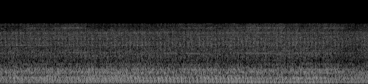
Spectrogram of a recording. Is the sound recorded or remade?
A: recorded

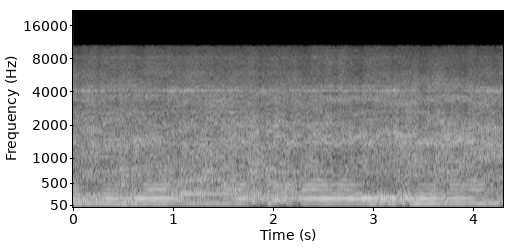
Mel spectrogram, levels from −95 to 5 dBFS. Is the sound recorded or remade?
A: remade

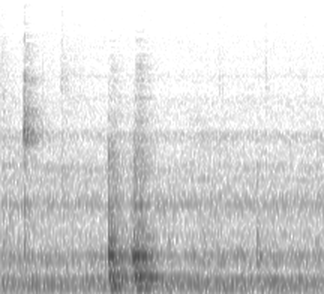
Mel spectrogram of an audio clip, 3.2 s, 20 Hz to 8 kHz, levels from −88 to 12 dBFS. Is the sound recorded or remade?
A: recorded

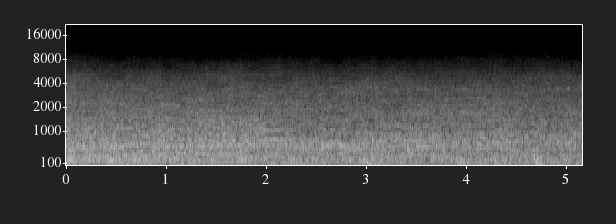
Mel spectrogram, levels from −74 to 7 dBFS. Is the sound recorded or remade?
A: remade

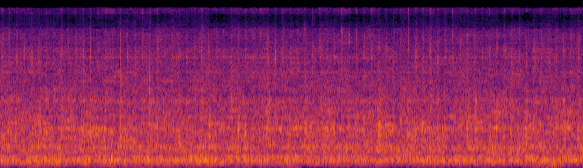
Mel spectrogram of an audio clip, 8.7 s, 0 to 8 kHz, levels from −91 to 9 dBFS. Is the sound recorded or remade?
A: remade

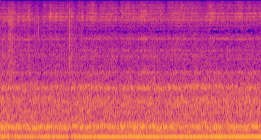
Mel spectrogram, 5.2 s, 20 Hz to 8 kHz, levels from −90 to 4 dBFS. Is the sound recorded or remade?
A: recorded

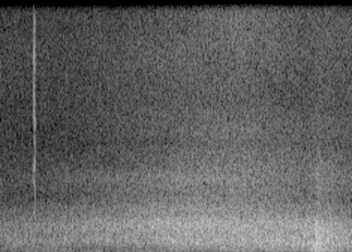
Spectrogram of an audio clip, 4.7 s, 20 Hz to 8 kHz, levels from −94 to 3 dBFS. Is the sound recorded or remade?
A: recorded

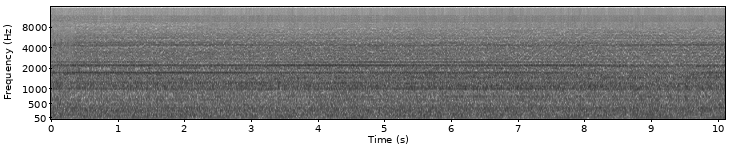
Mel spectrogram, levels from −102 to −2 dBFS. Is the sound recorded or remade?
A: recorded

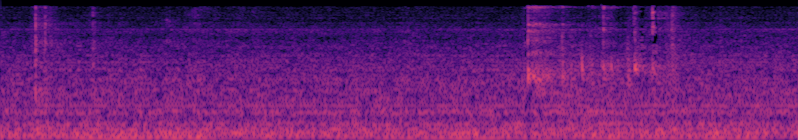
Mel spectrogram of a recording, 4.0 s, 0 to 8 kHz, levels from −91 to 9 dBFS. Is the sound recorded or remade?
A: remade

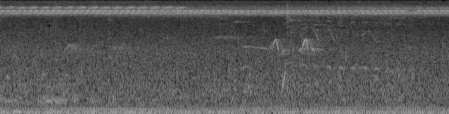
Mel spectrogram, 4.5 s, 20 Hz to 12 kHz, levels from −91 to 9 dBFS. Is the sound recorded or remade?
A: recorded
